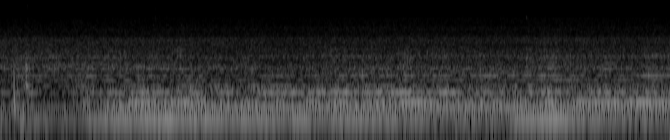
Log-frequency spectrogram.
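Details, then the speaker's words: Black desk fan after its damaged blade was replaced and parts swapped, run through speeds one to three: steady even motor hum and smooth airflow hiss with no wobble or rattle, much better than before. "So, as you can tell, that wasn't that was much better than the last plate."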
